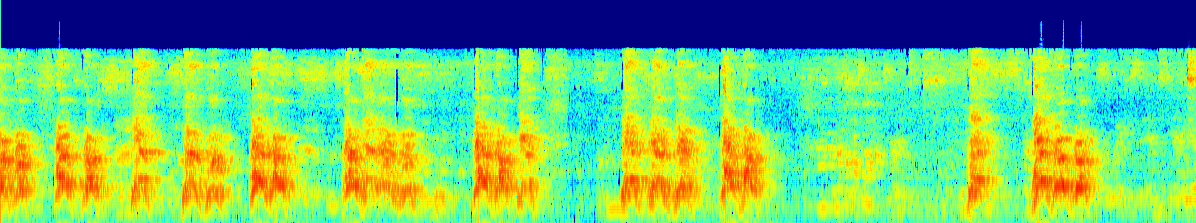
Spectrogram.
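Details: Chihuahua named Jazmin barking back at speakers playing a recording of her own barking, mistaking it for another dog; sharp yapping barks in bursts about once a second, some overlapping, with a voice between them.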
